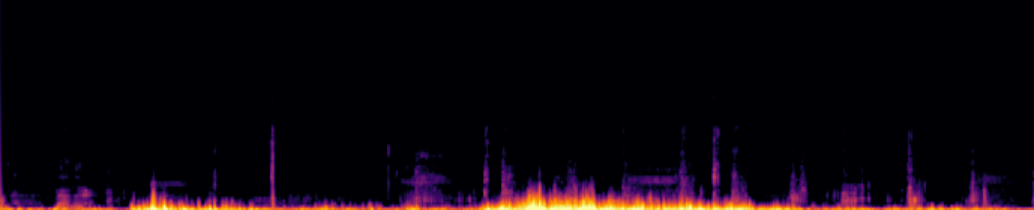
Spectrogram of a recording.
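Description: Footsteps crunching on a rocky, gravelly mountain trail, many short scuffs and clicks, over a heavy low rumble on the microphone that is loudest from about five to seven seconds in.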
